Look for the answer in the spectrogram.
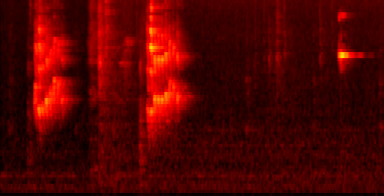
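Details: A talking budgerigar imitates the sound of fighting budgies with harsh, buzzy squawks, followed by a brief high whistle.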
